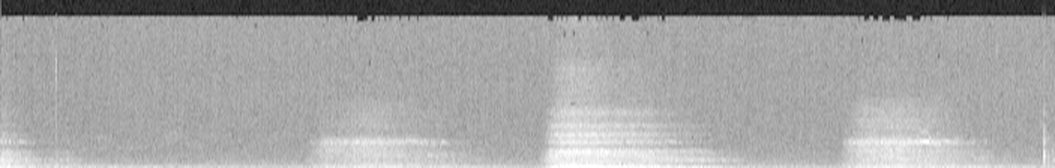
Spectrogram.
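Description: Slow deep breaths drawn during a guided relaxation exercise with eyes closed: three long, soft, airy swells of breath, each lasting over a second and separated by quiet pauses, with no talk.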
